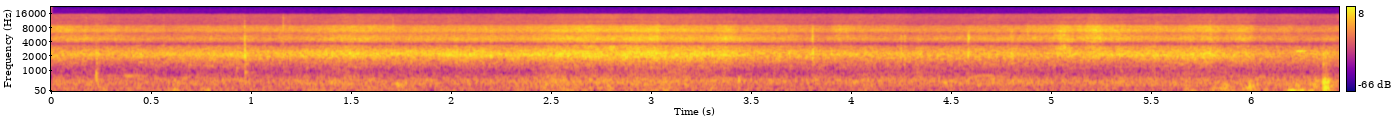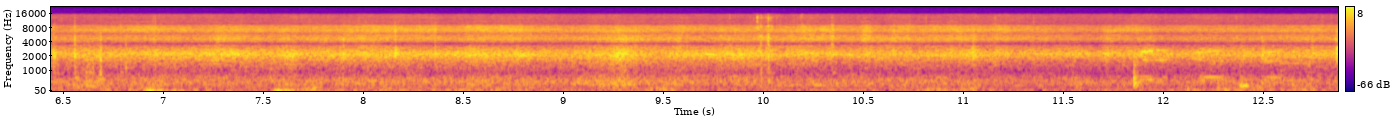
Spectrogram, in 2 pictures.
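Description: A steady rushing noise, with a cluster of dull knocks and bumps about six seconds in.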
